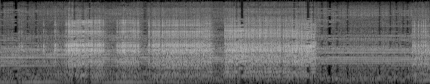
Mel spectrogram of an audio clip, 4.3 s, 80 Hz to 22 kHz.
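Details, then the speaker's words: Samsung Jet 90 Pet vacuum turbo brush after disassembly and repair, with the belt not yet replaced: steady high-pitched motor whir with brief dips, no rattling, and the loud whirring clearly improved but not perfect; normal running. "I think the improvement is significant. I'll leave it at that."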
